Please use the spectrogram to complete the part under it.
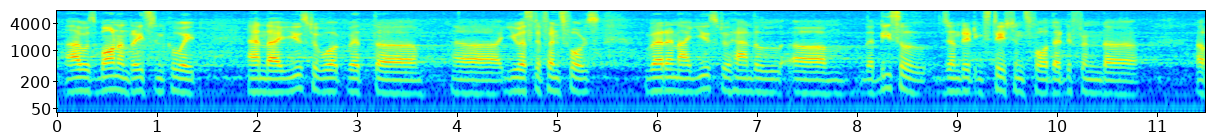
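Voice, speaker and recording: A man's voice: mid-range voice, a little hiss or hum. A man from Kerala speaking as a panelist at a panel discussion, hesitant with many fillers. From Kerala, India. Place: large expo hall. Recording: hall reverb, faint ambience.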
